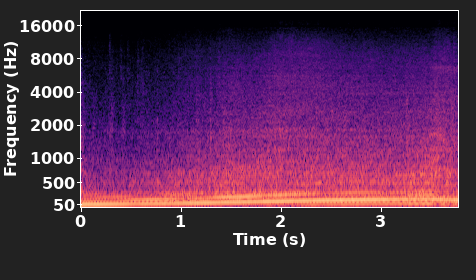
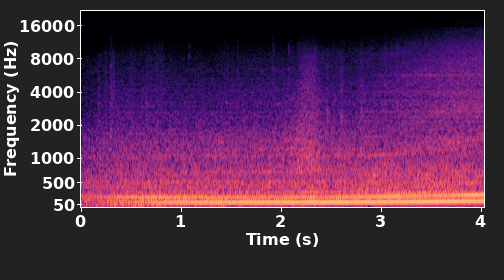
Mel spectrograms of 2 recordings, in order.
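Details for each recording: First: E30 with a swapped N54 twin-turbo six, after fixing a high-boost misfire, on its first test drive: a fourth-gear pull uphill at 35 mph, the engine note climbing smoothly and evenly with no stumbles or misfires. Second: BMW N54 twin-turbo swapped into an E30, new turbos and all six coils replaced, on a fourth-gear pull around 30 mph: pulls hard and climbs evenly, then stumbles and cuts out briefly; repeated cylinder three misfire at high boost.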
